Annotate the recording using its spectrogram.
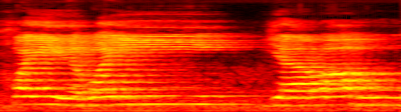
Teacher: تو اسی طرح اگر ہم تنوین پڑھ رہے ہیں اور اس کے بعد حروف یرملون آ رہا ہے، تو وہاں بھی ہم نے تنوین میں جو نون کی آواز آتی ہے، جیسے خیرن، رن میں نون کی آواز آ رہی ہے، تو ہم اس نون کی آواز کو یا میں شامل کر دیں گے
